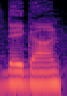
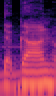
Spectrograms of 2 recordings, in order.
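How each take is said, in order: First: The name is said with an English pronunciation. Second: The name is said with a Hebrew pronunciation. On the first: This is the anglicized form. "in English" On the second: This is the more accurate original form. "That's really how you say it"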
